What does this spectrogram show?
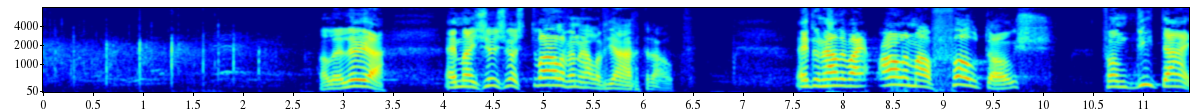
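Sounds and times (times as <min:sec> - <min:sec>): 
audience scattered faint clapping during a talk: 0:00.0 - 0:02.7
speech: 0:02.8 - 0:06.5, 0:07.5 - 0:11.4.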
